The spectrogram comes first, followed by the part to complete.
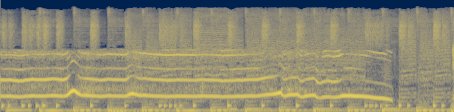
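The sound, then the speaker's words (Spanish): A loud, high-pitched Mexican grito yell, a rapid-fire so-called machine-gun grito, held long and wavering, rides over a steady, bouncy musical accompaniment before breaking off near the end. “no te podemos decir como Pedrito Fernández, ya está escuchándose más sazón tu grito ametralladora.”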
